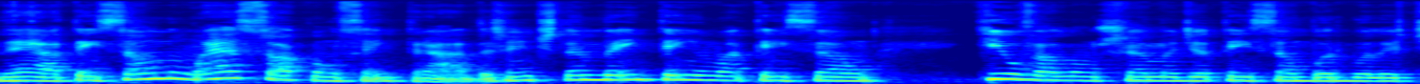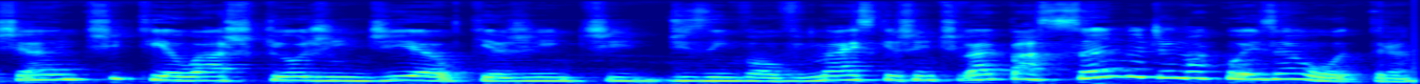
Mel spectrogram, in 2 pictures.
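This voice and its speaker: Somewhat breathy and dark, mellow in tone, a woman speaks at a moderate pace with lively intonation and hardly any pauses. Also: medium pitch for a woman. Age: 60s. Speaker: educator. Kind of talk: live stream talk. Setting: live stream.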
